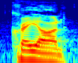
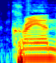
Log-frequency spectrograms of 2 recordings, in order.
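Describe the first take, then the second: First: The word is said as two syllables. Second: The word is said as one syllable. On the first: The speaker calls it right. "Crayon, two syllables" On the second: The speaker calls it wrong. "Crayon is one syllable"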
